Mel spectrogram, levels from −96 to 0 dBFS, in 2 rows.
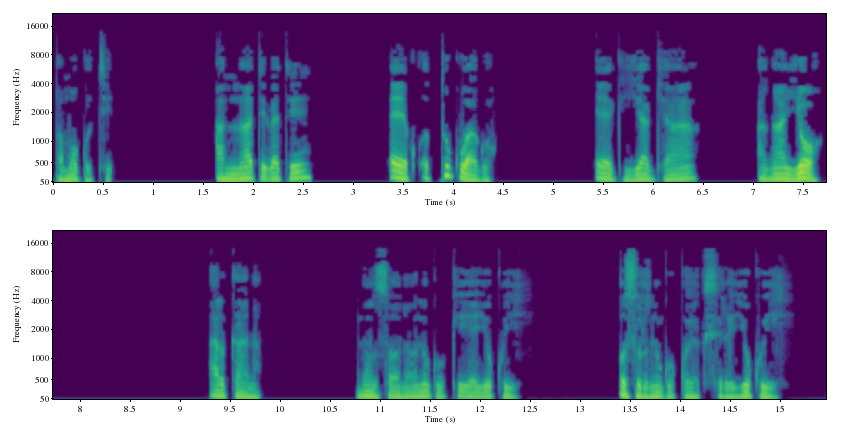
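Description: Speech with AAC compression throughout: likely an AAC-LC encode at a low bitrate, which fits about 32 kbps, cuts everything above 14 kHz, leaving a dull top end and plainly audible codec damage.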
